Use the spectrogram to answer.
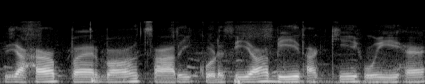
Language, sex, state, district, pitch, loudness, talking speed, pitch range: Hindi, male, Chandigarh, Chandigarh, 115 Hz, -18 LUFS, 125 wpm, 110-125 Hz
